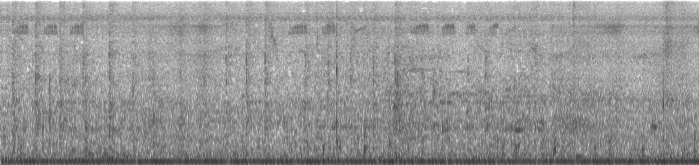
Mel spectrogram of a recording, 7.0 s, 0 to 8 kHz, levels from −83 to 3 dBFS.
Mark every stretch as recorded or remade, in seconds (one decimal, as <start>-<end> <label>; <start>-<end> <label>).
0.0-1.4 recorded; 1.4-2.2 remade; 2.2-5.5 recorded; 5.5-7.0 remade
